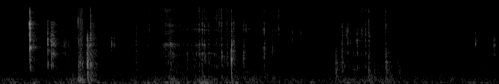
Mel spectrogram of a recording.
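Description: A metal blade cuts and scrapes chunks off the embossed face of a solid mint-green soap bar. Crisp, bright scraping and crumbling sounds come in short bursts, with a few sharper cuts standing out.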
